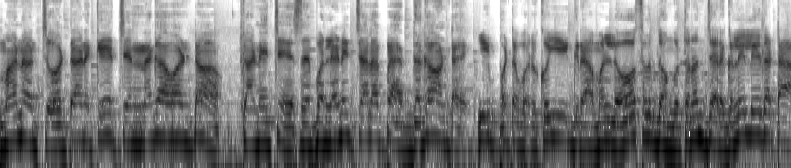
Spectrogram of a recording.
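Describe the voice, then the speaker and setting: High-voiced scheming cartoon gang boss. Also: male voice, pushed and bright. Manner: commanding, boastful. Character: scheming boastful leader of tiny thieves. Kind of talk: cartoon dub acting.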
